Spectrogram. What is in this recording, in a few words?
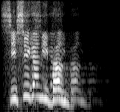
System Voice; BBCP; Bullet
